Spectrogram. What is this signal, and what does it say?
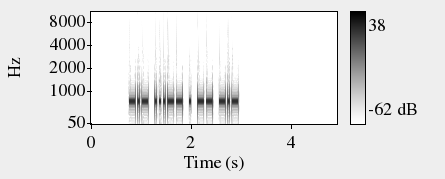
Morse code, heard as a keyed tone, about 28 wpm, 700 Hz. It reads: K3EMK
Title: USA Call Signs - 5 Characters - 28wpm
